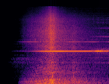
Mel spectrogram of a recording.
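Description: Logo-reveal sound effect: a whoosh swells in and peaks about a second in over a low rumble. It leaves a high ringing tone that lingers and slowly fades.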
